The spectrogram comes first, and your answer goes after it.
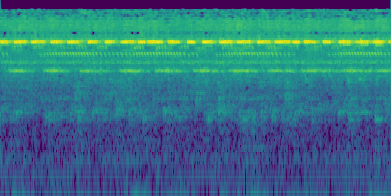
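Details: High ringing chirps of a cricket, played to repel rats, lull listeners to sleep and tutor songbirds; rapid regular pulses, nearly four per second, form a nonstop shrill trill.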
